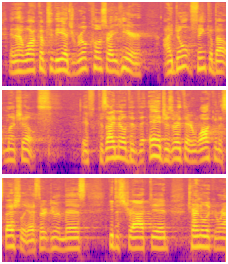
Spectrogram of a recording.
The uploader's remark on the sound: Message delivered at the Benicia campus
